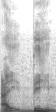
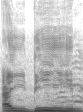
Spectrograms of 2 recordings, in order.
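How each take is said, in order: First: The di vowel is short. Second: The di vowel is drawn out long. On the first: The speaker calls it wrong. "অধিকাংশ লোক আইদিহিম বলে" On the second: The speaker calls it right. "টেনে পড়তে হবে"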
